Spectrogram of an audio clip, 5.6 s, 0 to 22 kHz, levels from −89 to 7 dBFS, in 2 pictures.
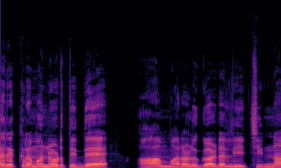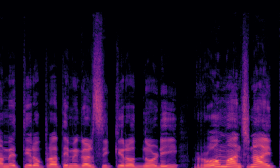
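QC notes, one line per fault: No faults detected.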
